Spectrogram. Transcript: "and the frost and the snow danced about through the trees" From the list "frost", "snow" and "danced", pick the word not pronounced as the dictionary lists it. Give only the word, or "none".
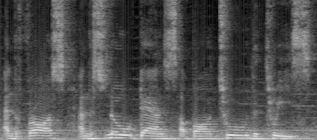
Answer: danced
